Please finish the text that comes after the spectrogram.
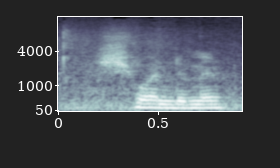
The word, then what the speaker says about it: Schwendiman: Schwendeman. Schwendeman? Mm-hmm. Is that hard for you to watch? That's spelled SCHWENDIMAN.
